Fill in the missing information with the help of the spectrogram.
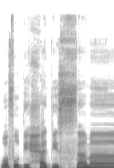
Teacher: அடுத்து ஹத்திஸ்ன்னு நம்ம இங்கே வந்து இணைப்போம். இணைக்கும் போது நம்ம என்ன பண்ணக்கூடாது, குன்னா செய்யக்கூடாது, இணைக்க மட்டும் தான் செய்யணும்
